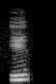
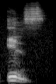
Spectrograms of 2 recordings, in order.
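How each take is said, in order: First: The final s sound is silent. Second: The final s sound is pronounced. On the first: "but the s remains silent" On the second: "some teacher also pronounce the s on il to differentiate"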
